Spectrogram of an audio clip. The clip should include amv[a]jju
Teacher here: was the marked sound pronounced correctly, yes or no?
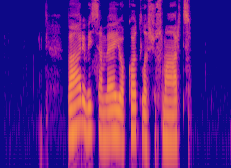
no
